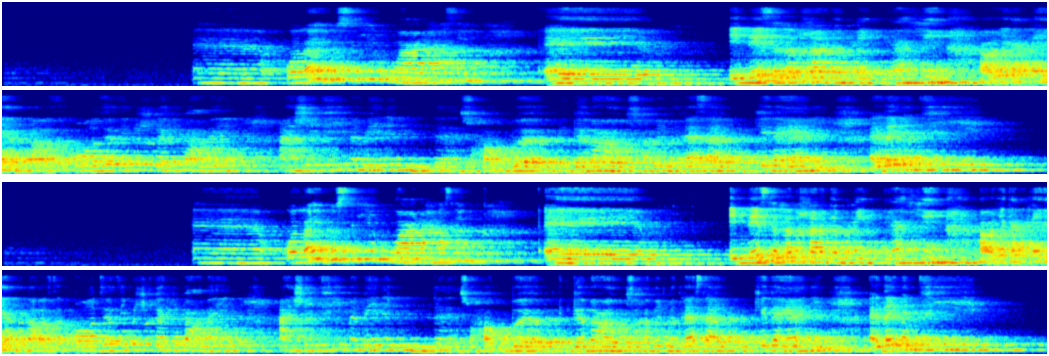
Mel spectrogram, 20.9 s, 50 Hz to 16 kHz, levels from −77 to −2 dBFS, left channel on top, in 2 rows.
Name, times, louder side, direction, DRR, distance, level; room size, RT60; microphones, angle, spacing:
voice 1, 1.9-5.1 5.4-6.7 7.3-20.2, equal, 50° right, -4 dB, 3.1 m, -22 dB
13.5 x 11.5 x 5.1 m, 2.5 s
head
